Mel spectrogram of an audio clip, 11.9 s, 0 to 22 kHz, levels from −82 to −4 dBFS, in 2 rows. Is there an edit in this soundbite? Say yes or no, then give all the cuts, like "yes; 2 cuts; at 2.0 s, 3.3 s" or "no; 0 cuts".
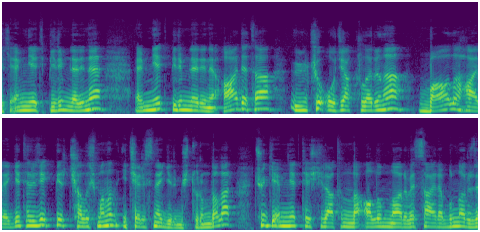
no; 0 cuts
